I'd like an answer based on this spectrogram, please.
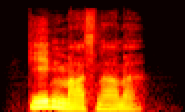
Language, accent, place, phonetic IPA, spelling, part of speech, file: German, Germany, Berlin, [ˈɡeːɡn̩ˌmaːsnaːmə], Gegenmaßnahme, noun, De-Gegenmaßnahme.ogg
- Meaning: 1. countermeasure 2. counteraction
